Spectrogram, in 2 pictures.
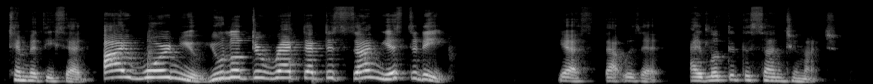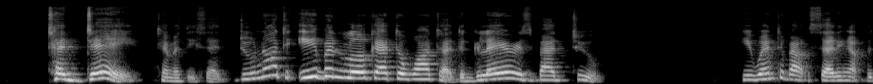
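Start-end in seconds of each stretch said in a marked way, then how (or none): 1.0-4.5 Timothy's voice. Acted. Timothy's voice in the story. 9.2-14.8 Timothy's voice. Acted. Timothy's voice in the story.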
